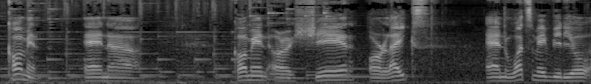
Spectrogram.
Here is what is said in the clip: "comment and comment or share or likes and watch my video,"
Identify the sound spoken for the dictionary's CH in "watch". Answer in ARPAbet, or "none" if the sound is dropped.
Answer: S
